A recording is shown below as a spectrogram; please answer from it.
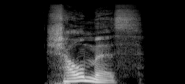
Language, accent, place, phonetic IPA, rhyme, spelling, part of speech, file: German, Germany, Berlin, [ˈʃaʊ̯məs], -aʊ̯məs, Schaumes, noun, De-Schaumes.ogg
- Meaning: genitive singular of Schaum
